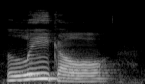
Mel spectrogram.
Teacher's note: in the American accent, we have double dark L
